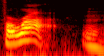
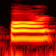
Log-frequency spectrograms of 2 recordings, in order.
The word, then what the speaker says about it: Fard: And I think the reason why is because because my family called me Farad, which is the proper pronunciation for it. However, when I was in school, they always be like, Fard, Fard, Fard.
